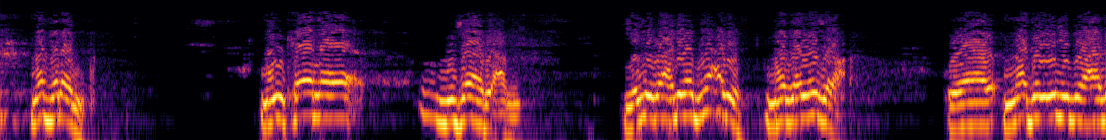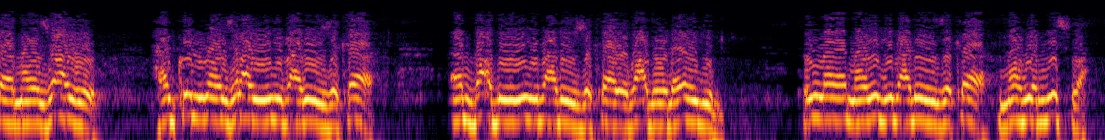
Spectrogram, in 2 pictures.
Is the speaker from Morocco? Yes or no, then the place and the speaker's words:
no; Syria; يعني كما يقولون عندنا في سوريا في لغة العامة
